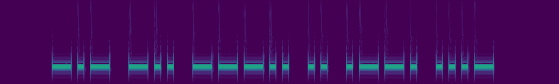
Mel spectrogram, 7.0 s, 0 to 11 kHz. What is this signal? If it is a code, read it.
Morse code, heard as a keyed tone, about 15 wpm, 700 Hz. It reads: KD8IPV
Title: USA Call Signs - 6 Characters - Repeated 2x - 15wpm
